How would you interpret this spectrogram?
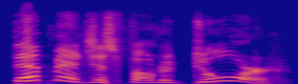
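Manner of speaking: high, loud cry of alarm; startled tourist shout. Acted. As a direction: shout it out as a shocked bystander. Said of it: "somebody says".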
